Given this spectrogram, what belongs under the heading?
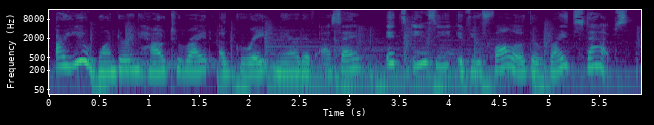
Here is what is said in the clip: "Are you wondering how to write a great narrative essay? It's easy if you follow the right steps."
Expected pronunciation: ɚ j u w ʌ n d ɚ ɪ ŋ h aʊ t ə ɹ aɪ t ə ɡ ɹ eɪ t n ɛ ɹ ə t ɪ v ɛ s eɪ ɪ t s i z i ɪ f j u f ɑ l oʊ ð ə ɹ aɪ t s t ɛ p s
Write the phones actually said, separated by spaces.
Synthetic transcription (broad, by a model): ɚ j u w ʌ n d ɚ ɪ ŋ h aʊ t ə ɹ aɪ t ə ɡ ɹ eɪ t n ɛ ɹ ə t ɪ v ɛ s eɪ ɪ t s i z i ɪ f j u f ɑ l oʊ ð ə ɹ aɪ t s t ɛ p s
